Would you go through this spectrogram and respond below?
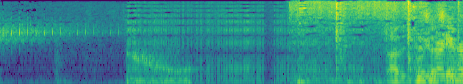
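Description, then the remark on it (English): Dishes being washed: a steady hiss of rushing water with scattered clinks and clatters that grow busier toward the end, preceded by a brief rapid pulsing whine. “And here it is. That's, the dishes.”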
